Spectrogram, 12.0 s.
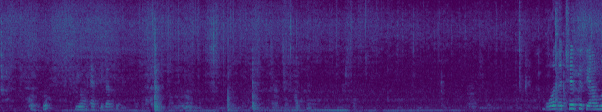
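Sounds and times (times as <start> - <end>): metal spatula scraping a pan: 0.0 - 6.3, 11.1 - 12.0
pancake sizzling in oil: 0.0 - 12.0.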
